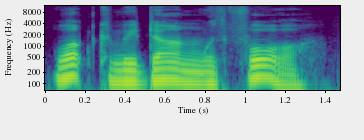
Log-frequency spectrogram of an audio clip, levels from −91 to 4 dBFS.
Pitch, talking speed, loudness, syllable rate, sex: 115 Hz, 245 wpm, -16 LUFS, 4.6 syllables/s, male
